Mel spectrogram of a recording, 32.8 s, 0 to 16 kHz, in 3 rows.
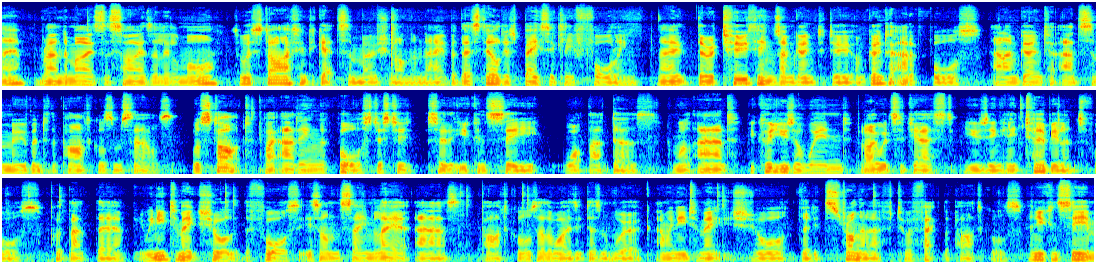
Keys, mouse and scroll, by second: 0.2 click, 2.2 scroll up 1, 6.8 middle click, 13.3 click, 13.4 shift+a, 21.0 click, 24.0 click, 25.5 m, 26.4 click, 29.0 click.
